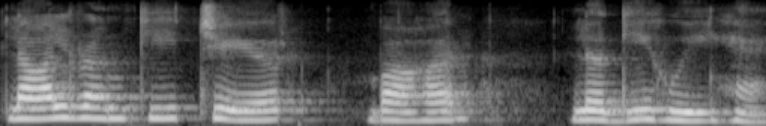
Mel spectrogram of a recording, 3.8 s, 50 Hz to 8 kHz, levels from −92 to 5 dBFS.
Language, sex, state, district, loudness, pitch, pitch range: Hindi, female, Himachal Pradesh, Shimla, -17 LUFS, 215 Hz, 205-245 Hz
